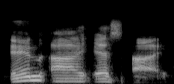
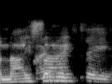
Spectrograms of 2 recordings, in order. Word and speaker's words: Nisi: N-I-S-I. Inside? Or Nisai? I would say Nisi. Nisi or Nisai? Nisai sounds like you're drunk, and Nisi sounds like you're trying to speak another language.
